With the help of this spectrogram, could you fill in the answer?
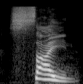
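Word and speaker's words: sign: एस आई जी एन को पढ़ेंगे दोस्तों साइन।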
